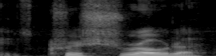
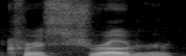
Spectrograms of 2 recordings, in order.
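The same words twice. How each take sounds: First: Imitated Boston accent, R dropped from Schroeder; a rough go at a Boston accent. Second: Said in the usual way. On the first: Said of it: "but he's like". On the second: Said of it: "Like he said Chris Schroeder, but he's like".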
